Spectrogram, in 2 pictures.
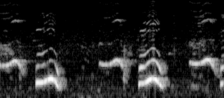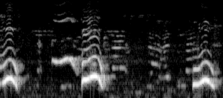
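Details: Asian koel trying to communicate: clear whistled notes, slightly rising, repeated every second or two, alternating with a louder, lower, arched hooting voice rich in overtones, in a quiet setting.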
